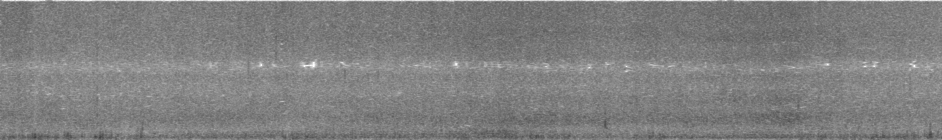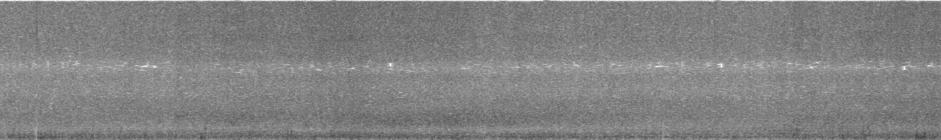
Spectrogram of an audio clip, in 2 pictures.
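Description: Rough surf breaking and washing up a sandy beach in a steady rush, with strong wind buffeting the microphone.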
